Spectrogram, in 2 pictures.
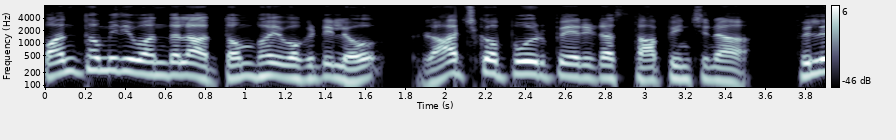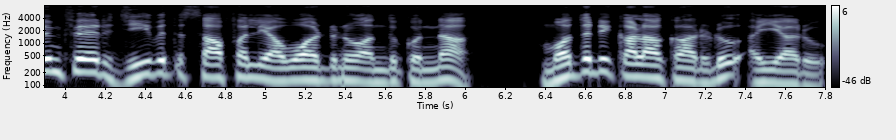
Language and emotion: Telugu, neutral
